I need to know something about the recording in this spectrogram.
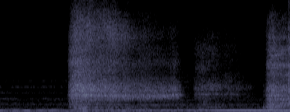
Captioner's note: Mitch sighs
